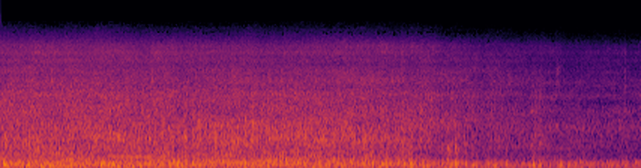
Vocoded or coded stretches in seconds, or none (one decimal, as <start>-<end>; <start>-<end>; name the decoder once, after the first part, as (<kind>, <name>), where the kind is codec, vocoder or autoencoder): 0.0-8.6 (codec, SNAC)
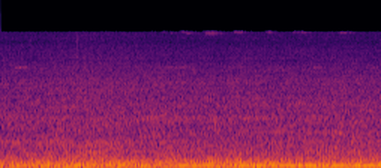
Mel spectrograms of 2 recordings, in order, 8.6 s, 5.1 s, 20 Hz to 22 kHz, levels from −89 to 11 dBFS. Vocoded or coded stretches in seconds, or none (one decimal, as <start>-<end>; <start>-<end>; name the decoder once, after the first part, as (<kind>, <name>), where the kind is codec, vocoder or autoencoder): none

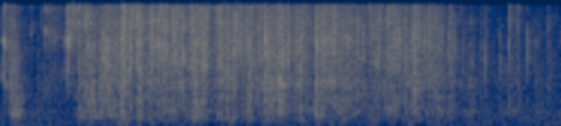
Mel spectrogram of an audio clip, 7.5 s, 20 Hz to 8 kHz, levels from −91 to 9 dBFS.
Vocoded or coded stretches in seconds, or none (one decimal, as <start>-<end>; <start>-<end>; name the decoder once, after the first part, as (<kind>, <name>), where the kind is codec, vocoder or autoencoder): 1.4-2.1 (codec, DAC); 2.9-5.7

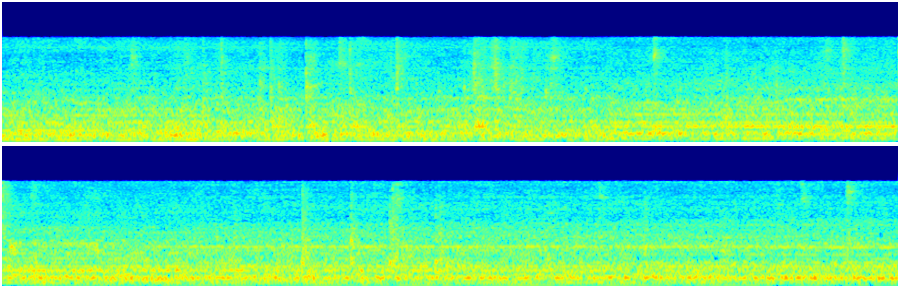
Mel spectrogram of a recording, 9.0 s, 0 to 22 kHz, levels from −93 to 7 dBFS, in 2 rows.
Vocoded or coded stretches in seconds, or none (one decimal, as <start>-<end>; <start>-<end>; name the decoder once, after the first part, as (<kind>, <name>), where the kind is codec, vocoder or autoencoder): 0.5-5.5 (autoencoder, DAC-VAE)

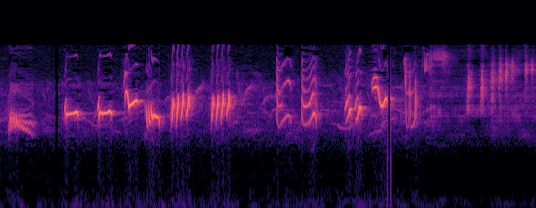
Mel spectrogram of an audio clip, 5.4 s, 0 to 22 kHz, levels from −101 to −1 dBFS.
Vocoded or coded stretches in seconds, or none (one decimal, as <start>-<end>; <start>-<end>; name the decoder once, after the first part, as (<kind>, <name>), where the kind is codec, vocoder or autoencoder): 4.3-5.4 (codec, SNAC)

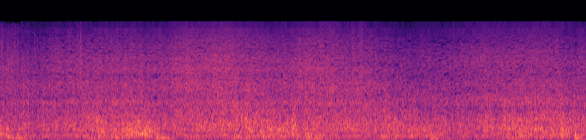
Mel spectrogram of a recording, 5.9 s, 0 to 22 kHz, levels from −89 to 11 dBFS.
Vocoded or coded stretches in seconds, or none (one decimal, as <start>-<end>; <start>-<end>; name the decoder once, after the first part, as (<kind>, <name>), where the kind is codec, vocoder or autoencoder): none

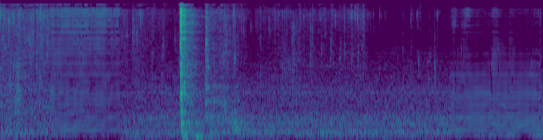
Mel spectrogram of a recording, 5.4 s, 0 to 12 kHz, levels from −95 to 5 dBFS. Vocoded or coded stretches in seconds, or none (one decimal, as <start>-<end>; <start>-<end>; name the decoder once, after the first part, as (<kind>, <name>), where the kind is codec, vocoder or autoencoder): 0.5-1.2 (vocoder, BigVGAN v2); 4.5-5.4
